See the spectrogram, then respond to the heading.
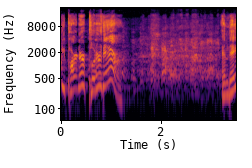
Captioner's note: attendees laughing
